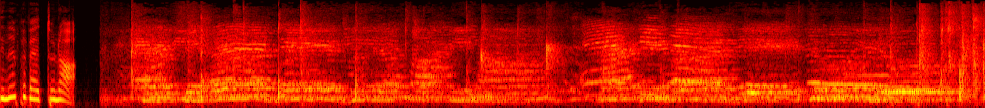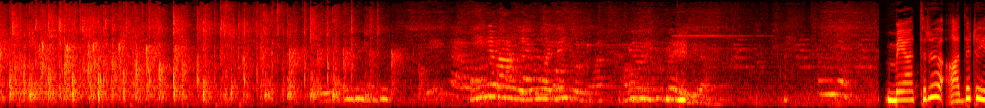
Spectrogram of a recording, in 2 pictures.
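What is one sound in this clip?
Children sing together nearby.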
